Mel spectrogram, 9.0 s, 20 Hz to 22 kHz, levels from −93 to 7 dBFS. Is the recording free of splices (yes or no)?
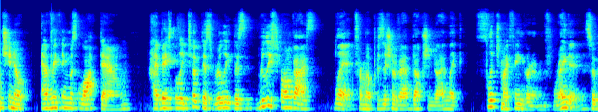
yes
